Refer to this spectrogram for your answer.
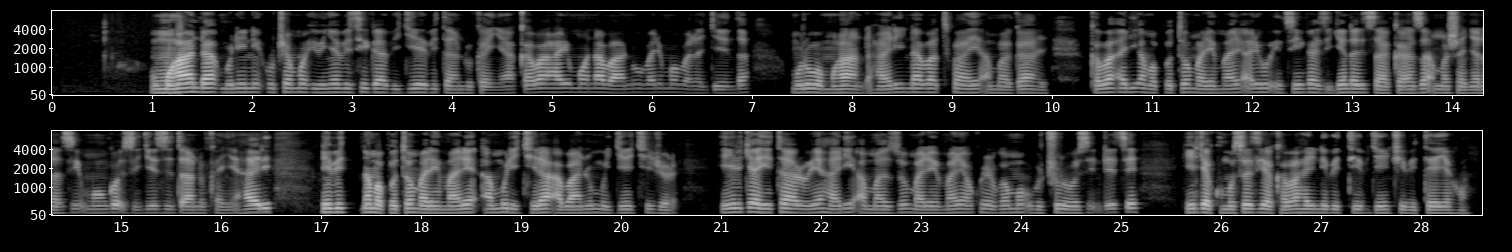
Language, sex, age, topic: Kinyarwanda, female, 18-24, government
